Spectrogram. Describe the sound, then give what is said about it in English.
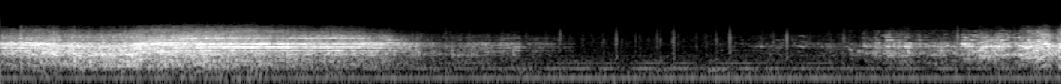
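Dense crowd chatter in the busy Times Square subway station in New York, loud at first, thinning to a quieter stretch with scattered clicks and footsteps, then swelling again as the murmur of many voices returns. “Well, this is the busiest subway station in the world,”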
